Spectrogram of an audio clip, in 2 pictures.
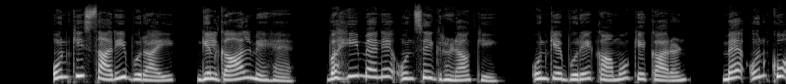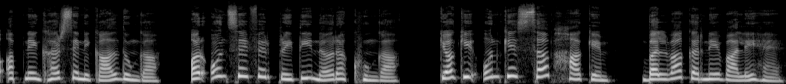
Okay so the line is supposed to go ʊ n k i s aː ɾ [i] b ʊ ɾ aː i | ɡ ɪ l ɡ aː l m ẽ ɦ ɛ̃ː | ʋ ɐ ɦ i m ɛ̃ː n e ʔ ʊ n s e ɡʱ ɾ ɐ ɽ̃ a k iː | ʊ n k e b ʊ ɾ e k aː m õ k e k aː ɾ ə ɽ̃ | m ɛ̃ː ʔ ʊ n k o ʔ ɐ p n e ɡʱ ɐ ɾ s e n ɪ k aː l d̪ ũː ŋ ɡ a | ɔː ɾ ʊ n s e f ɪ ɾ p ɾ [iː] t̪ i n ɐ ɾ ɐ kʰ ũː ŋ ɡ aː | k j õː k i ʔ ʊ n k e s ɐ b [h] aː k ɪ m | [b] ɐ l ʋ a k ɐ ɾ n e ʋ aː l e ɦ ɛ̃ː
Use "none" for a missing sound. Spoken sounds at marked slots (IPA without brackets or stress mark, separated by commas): i, iː, h, b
